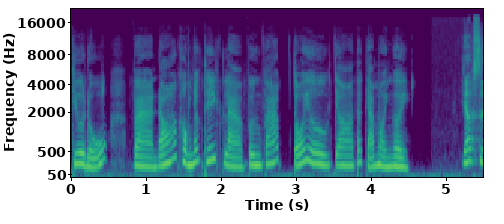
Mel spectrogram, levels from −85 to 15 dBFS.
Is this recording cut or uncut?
uncut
